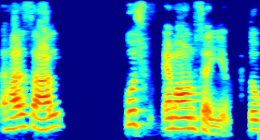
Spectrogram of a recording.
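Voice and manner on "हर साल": ordinary delivery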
